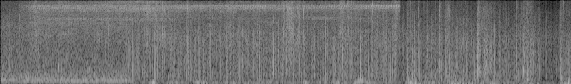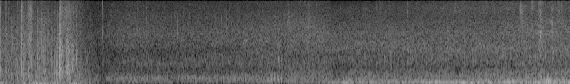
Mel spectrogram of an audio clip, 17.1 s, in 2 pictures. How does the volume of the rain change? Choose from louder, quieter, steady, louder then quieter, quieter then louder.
quieter.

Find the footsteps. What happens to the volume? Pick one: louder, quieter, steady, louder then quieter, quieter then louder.
steady.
